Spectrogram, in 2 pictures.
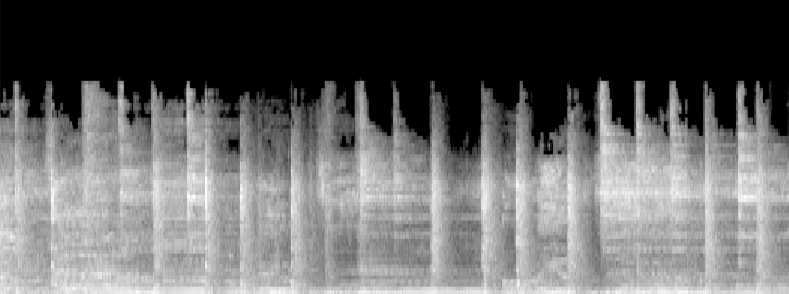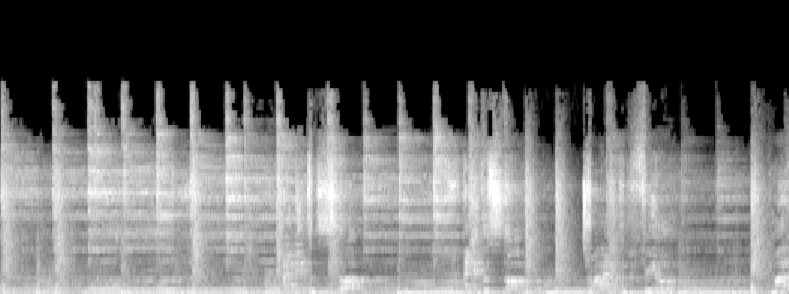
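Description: Live worship band playing a slow song: a singer over sustained digital-piano chords, with drum and cymbal hits.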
